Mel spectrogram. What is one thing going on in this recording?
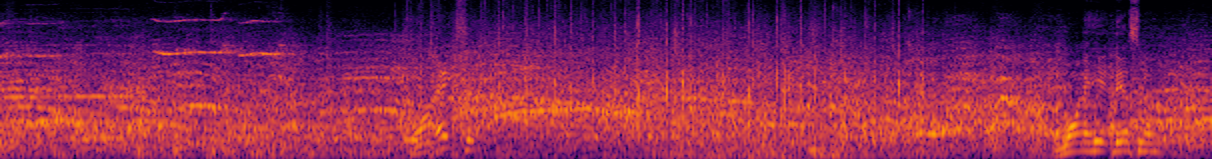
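A large indoor crowd chatters and cheers in an echoing gym.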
